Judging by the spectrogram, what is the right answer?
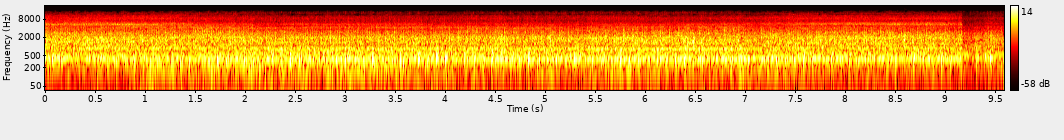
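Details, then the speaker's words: Mazda 6 engine: a hard metallic knock about twice a second over the idle, tied to engine speed. Hard metallic rod knock; a connecting rod bearing was confirmed to have broken apart. "двигателе Mazda 6. Предположительная причина — разлетелись вкладыши."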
